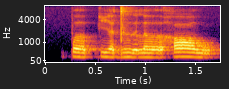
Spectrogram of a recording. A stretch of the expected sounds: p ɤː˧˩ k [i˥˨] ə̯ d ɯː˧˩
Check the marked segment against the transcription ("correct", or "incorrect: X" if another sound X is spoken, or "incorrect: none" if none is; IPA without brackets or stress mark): incorrect: i˧˩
